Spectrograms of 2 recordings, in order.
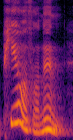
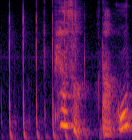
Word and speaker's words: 피어서: 피어서 학생에서 이 피어서는 모음이 충돌하는, 그러니까 단모음이 충돌하기 때문에 피어서. 자, 모음을 연속으로 발음하는 게 어려워요.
